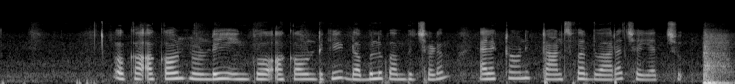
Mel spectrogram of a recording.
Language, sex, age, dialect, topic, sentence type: Telugu, female, 18-24, Southern, banking, statement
